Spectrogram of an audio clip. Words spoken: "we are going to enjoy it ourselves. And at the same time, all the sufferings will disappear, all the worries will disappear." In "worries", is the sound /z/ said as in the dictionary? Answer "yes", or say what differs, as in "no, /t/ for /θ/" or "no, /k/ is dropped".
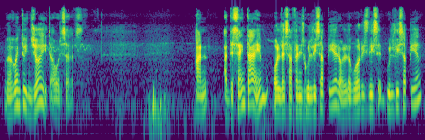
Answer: no, /s/ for /z/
